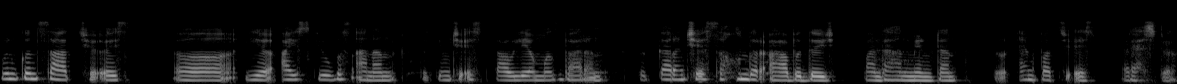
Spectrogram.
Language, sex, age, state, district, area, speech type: Kashmiri, female, 18-30, Jammu and Kashmir, Shopian, rural, spontaneous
